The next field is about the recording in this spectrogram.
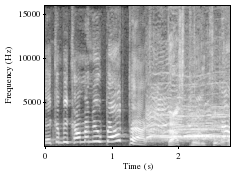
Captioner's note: cheering!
